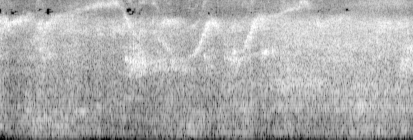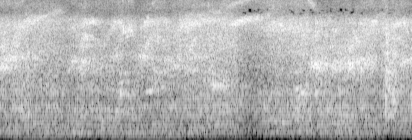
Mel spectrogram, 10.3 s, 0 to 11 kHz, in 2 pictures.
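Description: Several 1/12-scale electric RC cars racing on a carpet track, their motors making high whines that rise and fall in pitch, overlapping one another as the cars accelerate and brake through the corners.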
